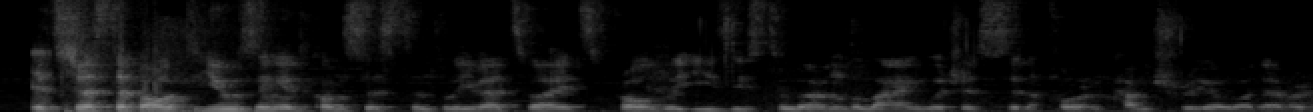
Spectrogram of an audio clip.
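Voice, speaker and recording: Music in the background behind a man talking at a fairly quick pace with hardly any pauses. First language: Russian. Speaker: speedrunner. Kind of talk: casual chat.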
